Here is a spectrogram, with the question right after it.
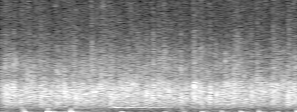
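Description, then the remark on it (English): An audience claps its hands in a steady, dense burst of applause, with many overlapping claps forming a continuous crackle and a few sharper individual claps standing out. “That deserves a good hand clap.”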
